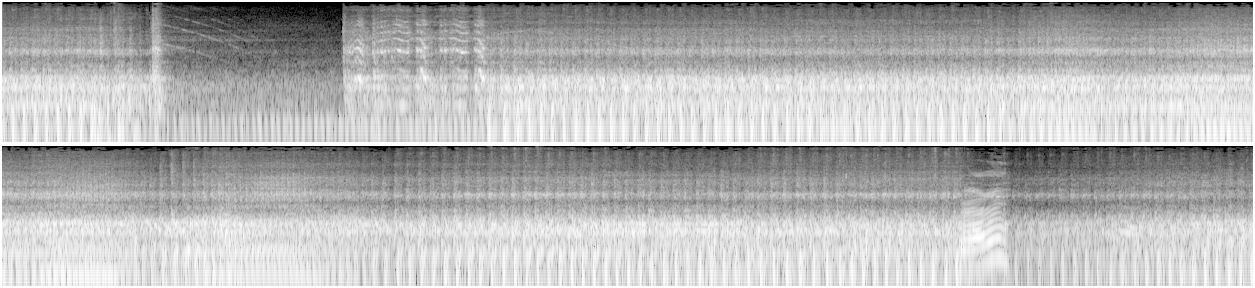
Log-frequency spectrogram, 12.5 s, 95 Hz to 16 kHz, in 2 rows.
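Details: 2016 Yamaha YFZ450R SE single-cylinder quad: it takes many cranks before catching, then stutters and flares at low RPM or low throttle; a lean factory bog, fixed by adjusting the throttle position sensor so the ECU adds fuel.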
